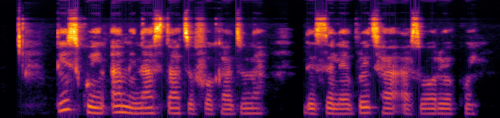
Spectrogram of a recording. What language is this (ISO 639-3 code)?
pcm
